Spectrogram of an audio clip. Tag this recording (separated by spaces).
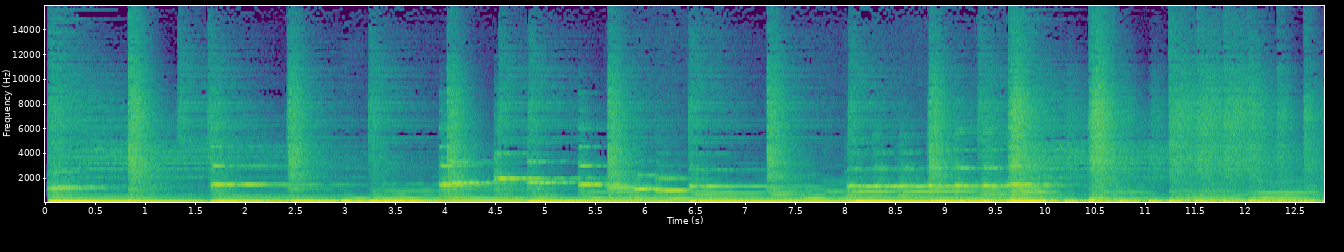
videogamemusic game Jazz music jazzy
